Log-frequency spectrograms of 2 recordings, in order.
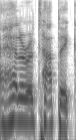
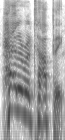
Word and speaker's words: heterotopic: in 2000 um a heterotopic pregnancy and what her het her pronounce it a herit atopic okay let me look it up let me it's it's called heterotopic right hetero like hetero yeah heterotopic pregnancy which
